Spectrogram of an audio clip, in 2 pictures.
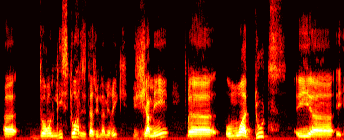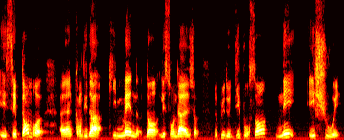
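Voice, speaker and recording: A man's voice: medium pitch, lively intonation, takes it slowly, a little mellow, dry recording, muffled recording. A man from Congo answering interview questions, hesitant, with many fillers and restarts. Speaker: interview guest.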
